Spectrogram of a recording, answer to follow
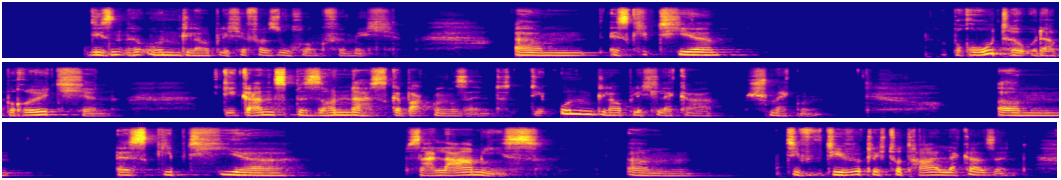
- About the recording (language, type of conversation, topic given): German, advice, Wie kann ich gesündere Essgewohnheiten beibehalten und nächtliches Snacken vermeiden?
- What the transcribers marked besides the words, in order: none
